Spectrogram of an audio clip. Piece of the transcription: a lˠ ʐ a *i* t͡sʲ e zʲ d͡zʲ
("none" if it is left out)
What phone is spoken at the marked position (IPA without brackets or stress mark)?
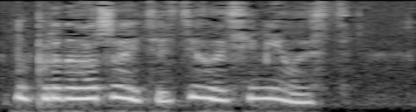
j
